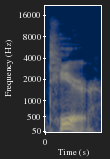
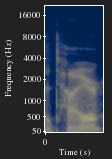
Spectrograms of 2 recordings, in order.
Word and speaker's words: Tyre: let's read about the prints of tear or print attire no that's the more scholarly pronunciation of Tyre a set of man say to the Prince of Tyre thus says Lord God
